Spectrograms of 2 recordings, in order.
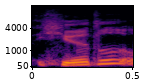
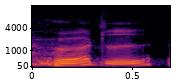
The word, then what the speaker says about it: Hurdle: Also da bin ich mal, spricht man es Hirdl oder Hurdle aus? Also eigentlich muss es hier, was ich immer reimen soll, eigentlich muss es ja Hurdle sein.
